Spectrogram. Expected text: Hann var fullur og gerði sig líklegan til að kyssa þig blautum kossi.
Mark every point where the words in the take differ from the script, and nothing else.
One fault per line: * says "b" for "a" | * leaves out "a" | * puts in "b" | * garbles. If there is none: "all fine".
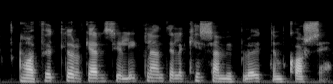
* says "mig" for "þig"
